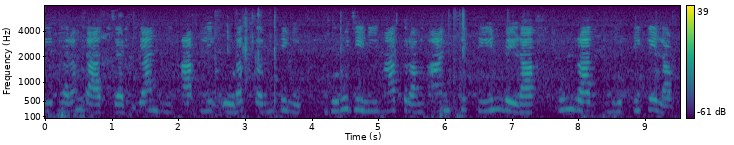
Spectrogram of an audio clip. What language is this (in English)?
Marathi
